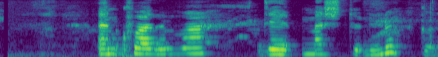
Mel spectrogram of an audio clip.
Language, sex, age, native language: Icelandic, female, 7, Icelandic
